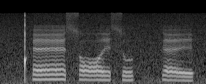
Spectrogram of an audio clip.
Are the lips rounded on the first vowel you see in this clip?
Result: no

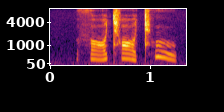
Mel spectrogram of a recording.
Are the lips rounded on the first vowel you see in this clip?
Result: yes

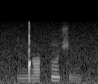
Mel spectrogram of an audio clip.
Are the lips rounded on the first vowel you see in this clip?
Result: yes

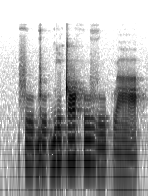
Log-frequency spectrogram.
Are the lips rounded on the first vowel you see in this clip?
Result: yes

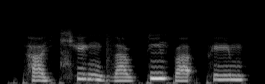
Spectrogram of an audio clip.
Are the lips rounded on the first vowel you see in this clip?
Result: no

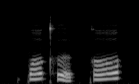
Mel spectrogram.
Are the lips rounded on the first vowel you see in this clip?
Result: yes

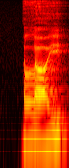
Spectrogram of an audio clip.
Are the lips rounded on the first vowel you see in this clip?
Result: no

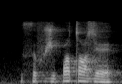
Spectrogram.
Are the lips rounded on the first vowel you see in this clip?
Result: no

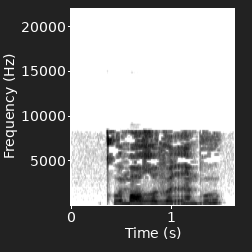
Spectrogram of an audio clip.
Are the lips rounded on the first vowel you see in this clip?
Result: yes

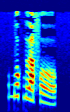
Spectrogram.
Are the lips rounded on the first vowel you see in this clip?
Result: yes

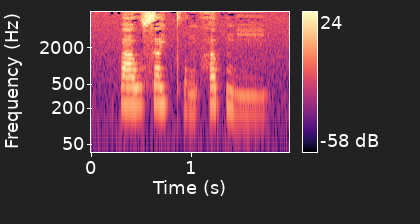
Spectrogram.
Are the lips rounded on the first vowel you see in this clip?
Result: no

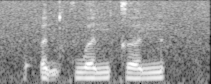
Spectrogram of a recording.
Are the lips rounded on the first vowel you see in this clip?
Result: no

